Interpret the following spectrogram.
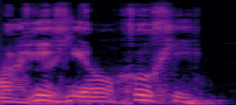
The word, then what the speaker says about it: Mauricio Ruffy: Tyler, for your awareness, Brazil, or I guess Portuguese, the R is pronounced as an H. So it's Brazil. Mahihio Huhi.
